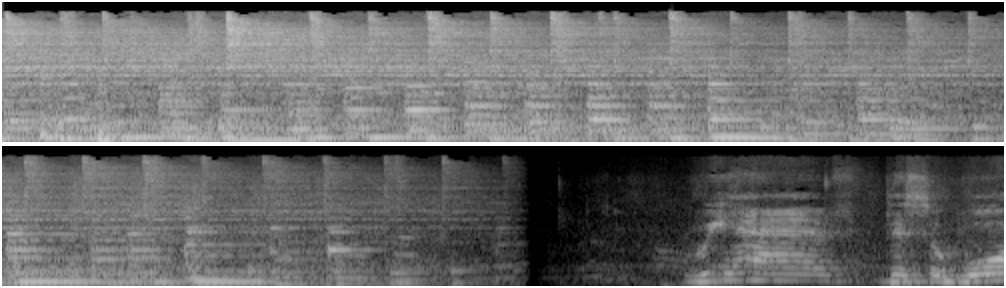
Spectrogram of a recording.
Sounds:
jazz
music
speech

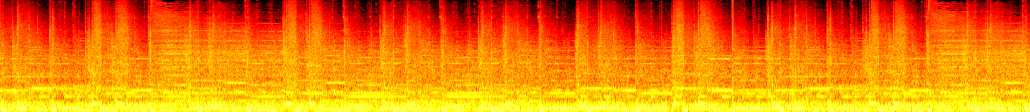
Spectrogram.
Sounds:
music

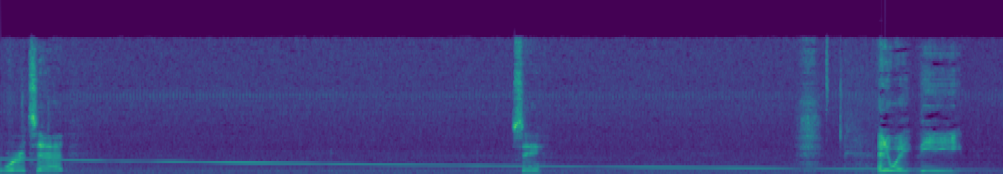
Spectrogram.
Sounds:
speech

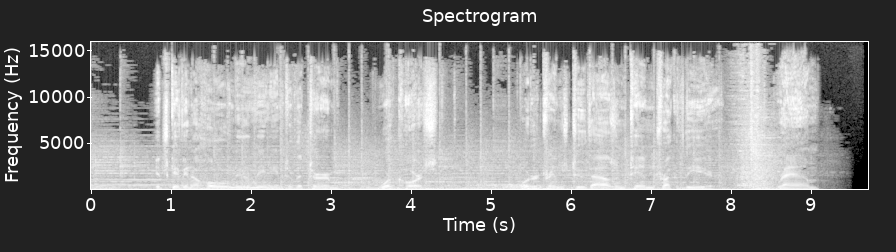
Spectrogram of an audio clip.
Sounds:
music
speech

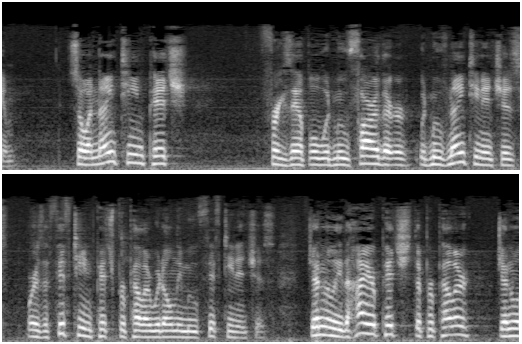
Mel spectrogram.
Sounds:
speech

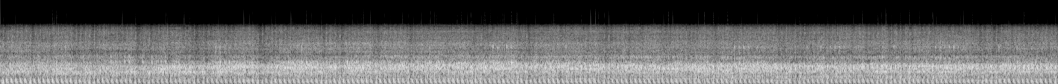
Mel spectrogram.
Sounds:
idling

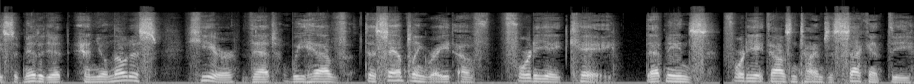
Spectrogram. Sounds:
speech

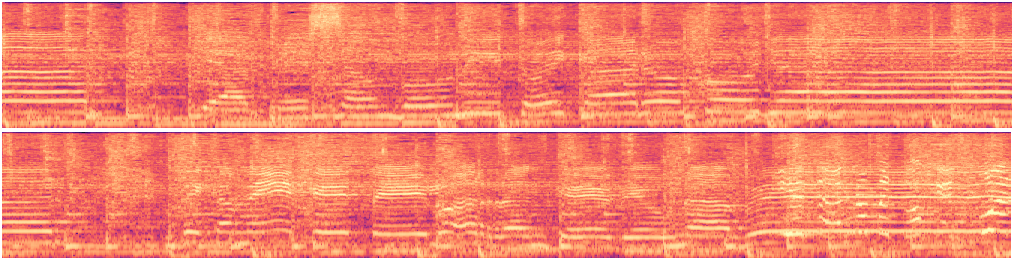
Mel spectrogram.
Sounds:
music

